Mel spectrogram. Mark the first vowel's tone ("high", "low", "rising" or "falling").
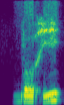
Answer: low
